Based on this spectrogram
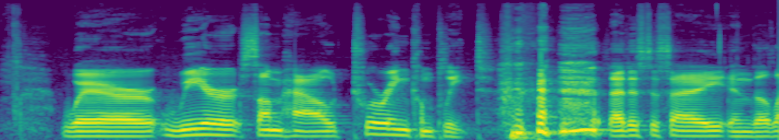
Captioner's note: laughs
